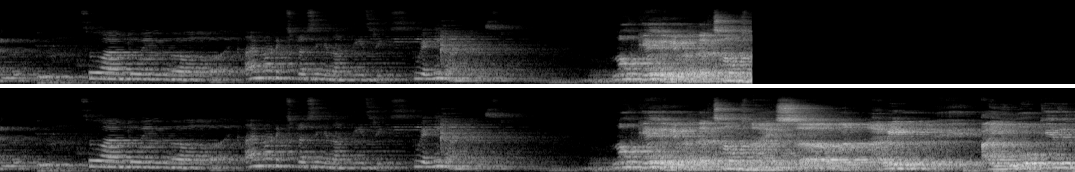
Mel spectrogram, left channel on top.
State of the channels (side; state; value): left; drops out; at 7.6 s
